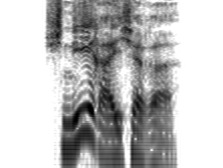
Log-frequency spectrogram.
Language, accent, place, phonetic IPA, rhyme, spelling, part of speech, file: German, Germany, Berlin, [ˈʃneːˌʁaɪ̯çəʁə], -eːʁaɪ̯çəʁə, schneereichere, adjective, De-schneereichere.ogg
- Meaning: inflection of schneereich: 1. strong/mixed nominative/accusative feminine singular comparative degree 2. strong nominative/accusative plural comparative degree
